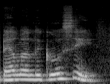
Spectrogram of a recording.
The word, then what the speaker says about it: Bela Lugosi: Oh, Bela Lugosi.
